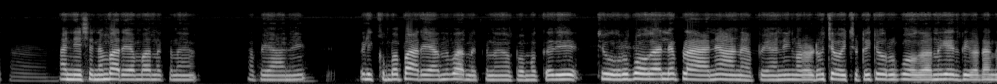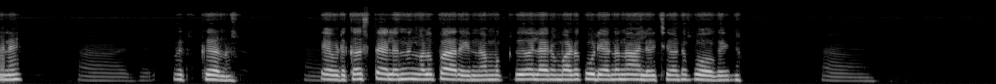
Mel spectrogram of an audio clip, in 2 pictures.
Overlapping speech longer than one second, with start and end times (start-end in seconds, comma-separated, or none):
none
